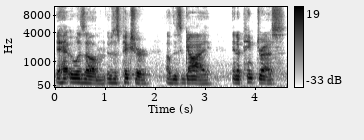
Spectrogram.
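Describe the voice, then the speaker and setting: A man's voice: lowish voice, fairly even intonation, unhurried. A young man on a casual podcast, telling stories in a laid-back, slangy way. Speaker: podcast co-host. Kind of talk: casual chat. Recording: roomy room with faint background noise.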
